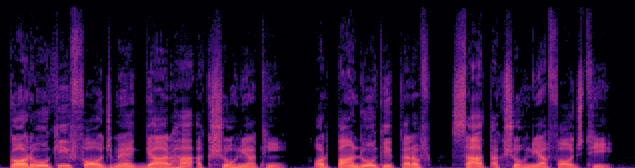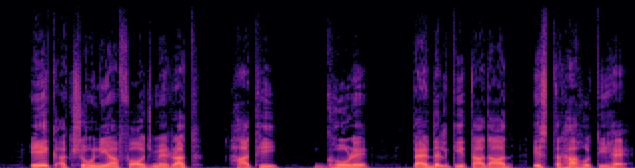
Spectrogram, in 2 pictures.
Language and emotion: Urdu, neutral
